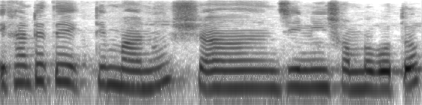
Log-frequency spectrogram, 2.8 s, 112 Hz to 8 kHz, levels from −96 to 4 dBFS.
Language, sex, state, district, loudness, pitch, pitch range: Bengali, female, West Bengal, Jhargram, -18 LUFS, 235 Hz, 230-275 Hz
